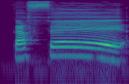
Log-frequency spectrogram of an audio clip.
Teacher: a sílaba tônica é o fé é a última sílaba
